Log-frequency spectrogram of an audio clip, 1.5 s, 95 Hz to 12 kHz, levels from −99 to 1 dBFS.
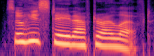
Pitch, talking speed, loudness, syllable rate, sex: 265 Hz, 235 wpm, -14 LUFS, 4.8 syllables/s, female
